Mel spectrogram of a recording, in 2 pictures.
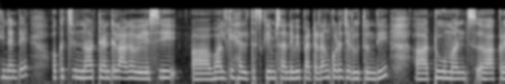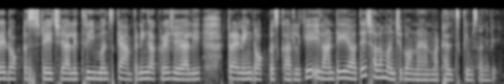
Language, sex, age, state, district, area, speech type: Telugu, female, 45-60, Andhra Pradesh, Kakinada, rural, spontaneous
